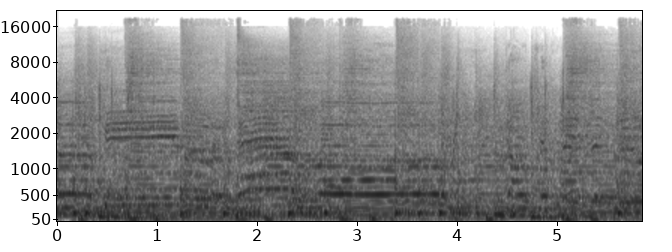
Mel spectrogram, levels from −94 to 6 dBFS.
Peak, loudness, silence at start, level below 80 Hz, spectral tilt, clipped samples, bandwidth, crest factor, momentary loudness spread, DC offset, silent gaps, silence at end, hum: 0 dBFS; -12 LUFS; 0 s; -22 dBFS; -5.5 dB/octave; under 0.1%; 19 kHz; 10 dB; 3 LU; under 0.1%; none; 0 s; none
